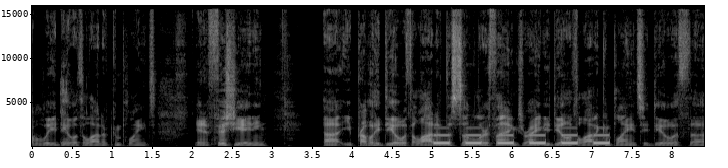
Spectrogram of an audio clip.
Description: Telephone call progress tone (single-tone plan, as in most of Europe), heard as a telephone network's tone, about 420 Hz, 0.2 s on and 0.2 s off, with speech in English. Congestion tone.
